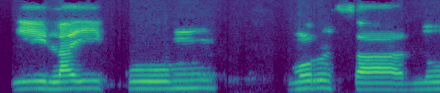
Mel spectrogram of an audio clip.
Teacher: মিম সাকিনের পরে মিম এসছে, তাই মিম সাকিনকে এক আলিফ মিমকে পরিমাণ মিমের গুণনা সাথে সহ মিলিয়ে, মিমকে মিমের সাথে মিলিয়ে এক আলিফ পরিমাণ গুণনা সহ পড়তে হবে, একেই ঈদগামে শাফাবি বলে।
